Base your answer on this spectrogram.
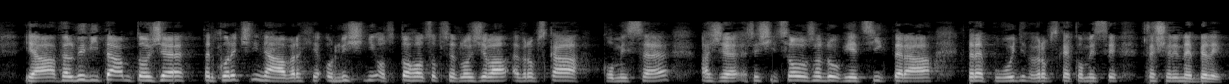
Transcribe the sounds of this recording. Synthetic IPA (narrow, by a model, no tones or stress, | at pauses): jaːvɛlmɪviːt̪aːmt̪o̞ʒɛt̪ɛnko̞nɛt͡ʃniːnaːvr̩xjɛʔo̞dlɪʃniːʔo̞t̪t̪o̞ɦo̞t͡sopr̥ɛdlo̞ʒɪlaʔɛvɾo̞pskaːko̞mɪsɛʔaʒɛr̝ɛʃiːt͡sɛlowr̝aduvjɛt͡siːk̚t̪ɛɾaːkt̪ɛɾɛːpuːvo̞dɲɛfɛvɾo̞pskɛːko̞mɪsɪr̝̥ɛʃɛnɪnɛbɪlɪ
